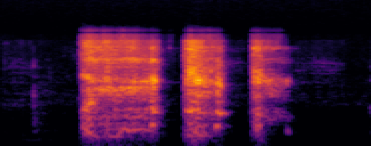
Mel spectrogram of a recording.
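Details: Three harsh coughs in a row, the last shorter and weaker, with a throat-clearing quality, set off by a big tickle in the throat; the coughing went on for a while.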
